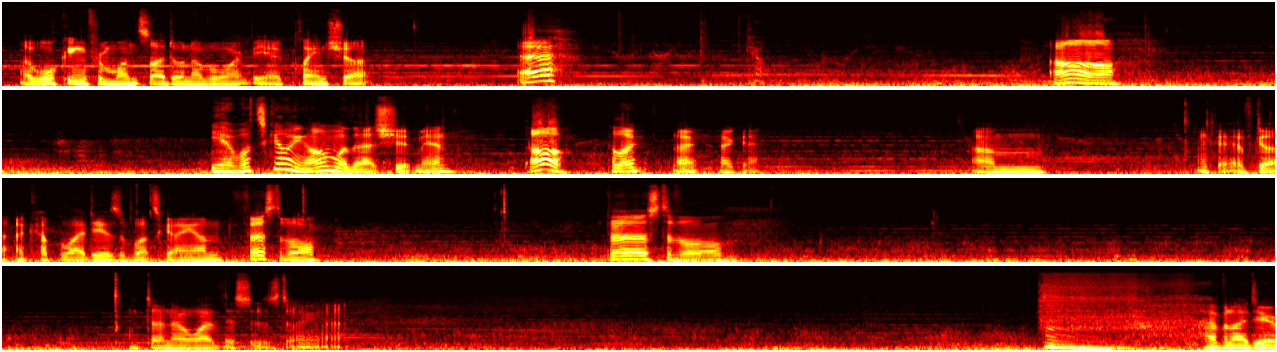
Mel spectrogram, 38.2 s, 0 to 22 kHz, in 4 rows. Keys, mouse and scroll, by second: 5.2 space, 9.2 w, 20.1 click.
